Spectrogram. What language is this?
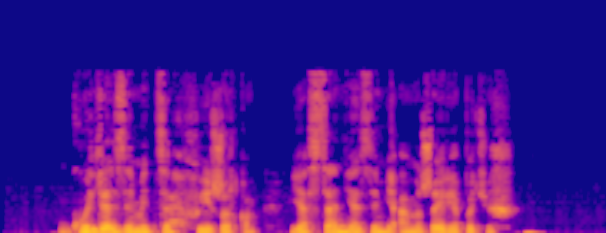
Kabardian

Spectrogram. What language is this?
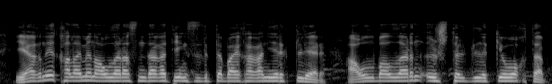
Kazakh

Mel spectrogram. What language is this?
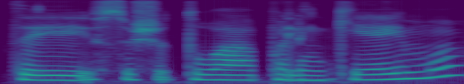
Lithuanian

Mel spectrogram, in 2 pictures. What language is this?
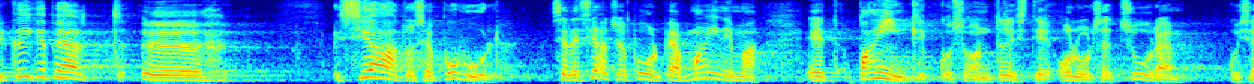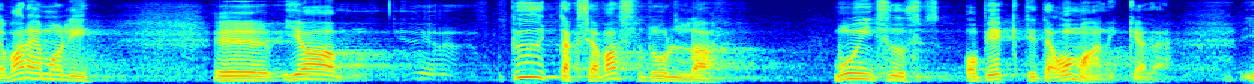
Estonian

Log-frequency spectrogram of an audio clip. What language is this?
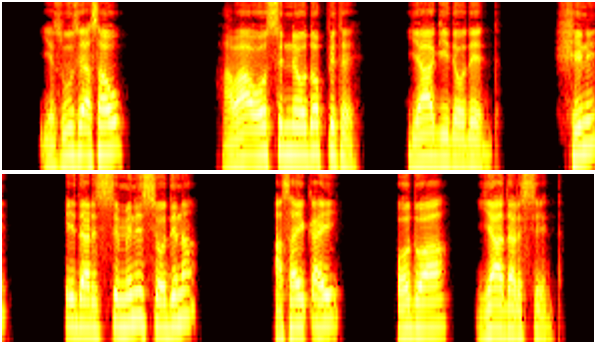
Dawro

